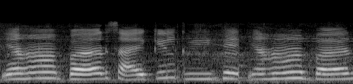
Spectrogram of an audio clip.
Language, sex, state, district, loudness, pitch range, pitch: Hindi, female, Uttar Pradesh, Etah, -20 LUFS, 240-275 Hz, 250 Hz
